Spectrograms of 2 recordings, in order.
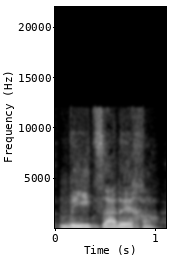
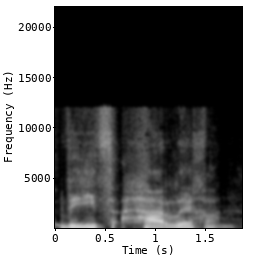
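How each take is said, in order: First: The h sound in the middle is dropped. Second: The h sound in the middle is pronounced. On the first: The speaker calls it wrong. "not v'yitzarecha" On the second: The speaker calls it right. "It's v'yitzharecha"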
